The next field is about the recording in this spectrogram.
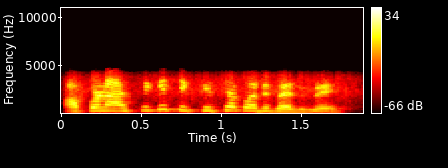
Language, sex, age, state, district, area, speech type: Odia, female, 18-30, Odisha, Ganjam, urban, conversation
